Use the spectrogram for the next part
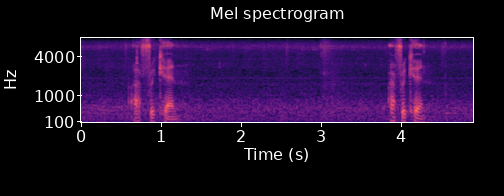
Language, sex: Southern Sotho, male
